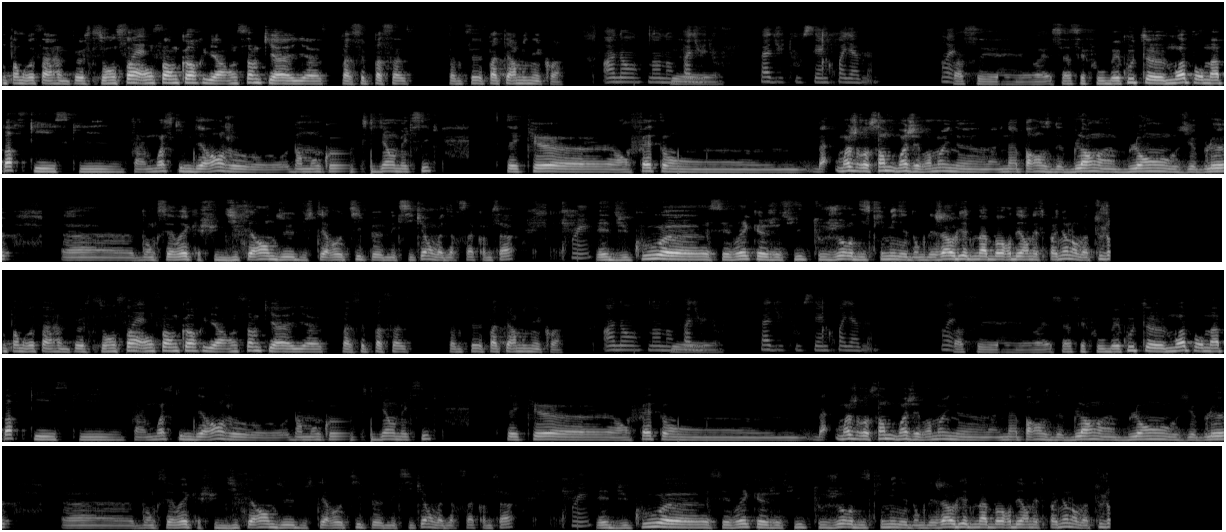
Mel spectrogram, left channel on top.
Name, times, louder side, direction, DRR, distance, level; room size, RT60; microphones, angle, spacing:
voice 1, 0.0-4.1 4.5-5.9 6.7-7.1 8.2-8.3 9.5-16.9 17.3-35.5, left 4 dB, 75° left, 0.8 m, -29 dB
voice 2, 6.0-7.3 7.6-8.8 9.4-9.6 30.1-30.4, left 3 dB, 45° left, 1.9 m, -42 dB
head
